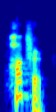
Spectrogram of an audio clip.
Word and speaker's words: Hooper: Ian H-O-O-P-E-R. Wie wird das ausgesprochen? Hopper. Hopper.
